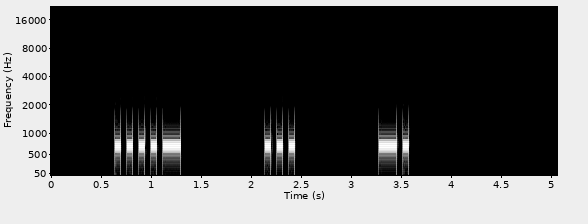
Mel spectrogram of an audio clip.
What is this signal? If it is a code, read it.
Morse code, heard as a keyed tone, about 20 wpm, spaced as for 8 wpm, 690 Hz. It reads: 4SN
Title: 093 Lesson 16e - Letter c - Three Characters 20wpm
